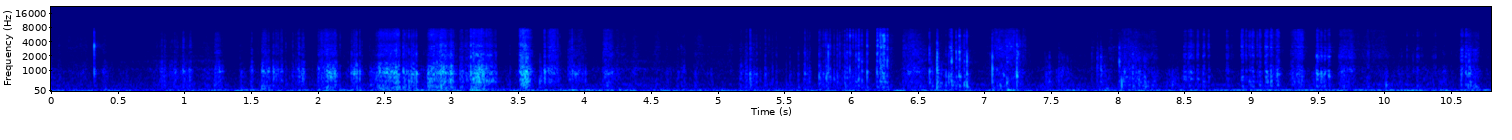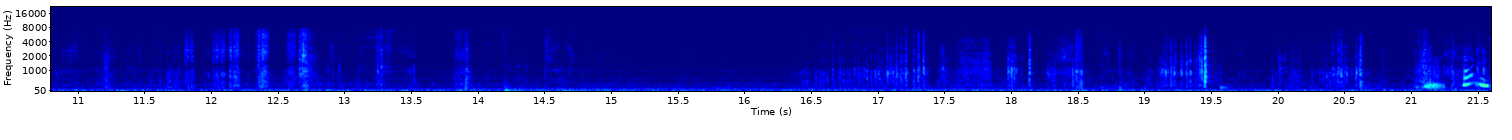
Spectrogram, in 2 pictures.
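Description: Scissors snipping through paper for a journaling craft, a long run of rapid close crisp cuts and rustles, repeated in bursts with a few pauses and paper shuffling between them.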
